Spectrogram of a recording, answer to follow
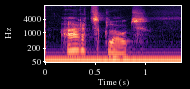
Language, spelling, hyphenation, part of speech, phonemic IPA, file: Dutch, aardkloot, aard‧kloot, noun, /ˈaːrtˌkloːt/, Nl-aardkloot.ogg
- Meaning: 1. Planet Earth 2. any (rocky) planet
